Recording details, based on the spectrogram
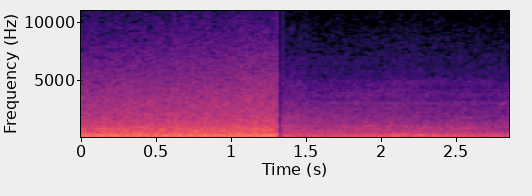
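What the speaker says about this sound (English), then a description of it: "I'm watching the waves." Surf breaks and washes steadily at Seaburn Beach, a broad noisy rush dulled by wind on the microphone, with a brief cut partway through before the softer wash of the waves continues.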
